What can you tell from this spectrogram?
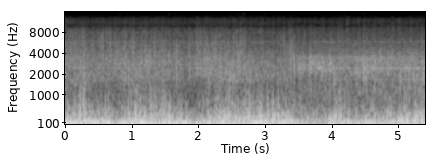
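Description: Heavy wind buffeting on an action camera's microphone while riding a mountain bike, a loud steady low rumble. A higher hiss joins about three and a half seconds in.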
